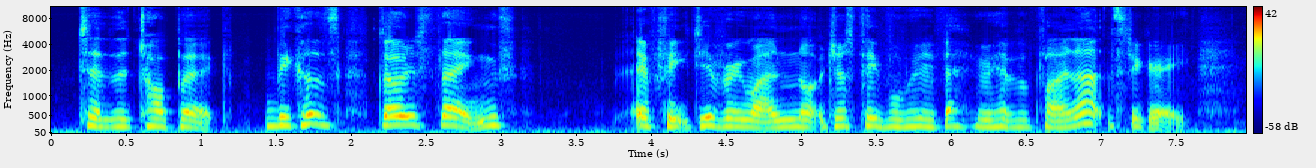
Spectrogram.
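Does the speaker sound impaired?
Yes: cerebral palsy; presses really hard when writing.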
